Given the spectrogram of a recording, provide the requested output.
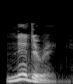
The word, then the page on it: nidering: British English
